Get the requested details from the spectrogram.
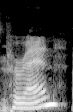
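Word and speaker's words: Prahran: Actually, the pronunciation of that word is Praran.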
